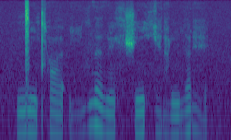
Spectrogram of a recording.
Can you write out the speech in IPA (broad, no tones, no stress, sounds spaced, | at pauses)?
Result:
ŋ͡ǀ ĩ cʰ ɒ ɐ̯ ʔ i̤ ʎ ð ə ð ɛ̃ x ʃ ĩ ç ɛ̤ ɾ a̤ ŋ i ɐ̯ ɾ ɛ̤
